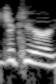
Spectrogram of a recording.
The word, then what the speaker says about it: Jakira: No, it's Jakira. You're fine. It's like Shakira but with a J.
